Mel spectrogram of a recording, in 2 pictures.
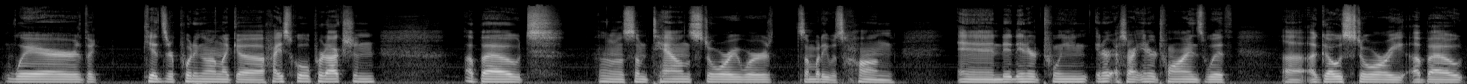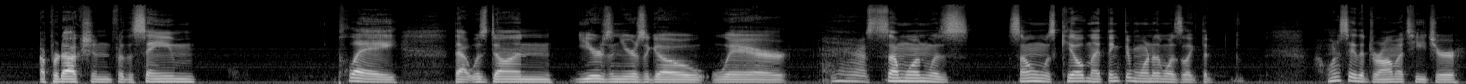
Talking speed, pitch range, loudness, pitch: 145 wpm, 100-125 Hz, -21 LUFS, 115 Hz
